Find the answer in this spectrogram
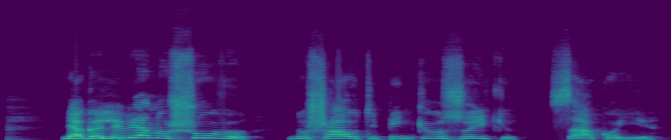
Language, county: Lithuanian, Šiauliai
